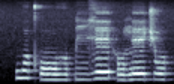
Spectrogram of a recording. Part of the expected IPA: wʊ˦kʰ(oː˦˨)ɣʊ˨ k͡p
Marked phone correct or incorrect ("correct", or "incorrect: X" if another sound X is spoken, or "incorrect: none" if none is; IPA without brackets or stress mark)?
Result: incorrect: oː˨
